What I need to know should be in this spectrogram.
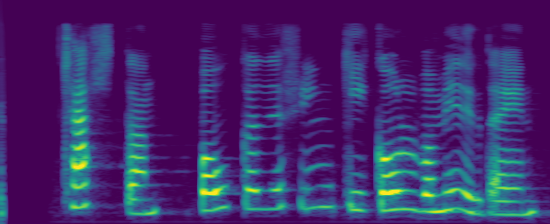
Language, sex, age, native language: Icelandic, other, 15, Icelandic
